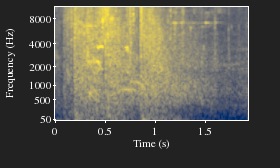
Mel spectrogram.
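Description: Incoming gunfire strikes the player in a Rockstar video game. A loud burst of rapid shots and impacts hits at once, then trails off into a fading rumble.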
